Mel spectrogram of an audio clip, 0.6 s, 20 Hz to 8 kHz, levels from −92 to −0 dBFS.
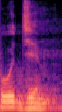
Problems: none marked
